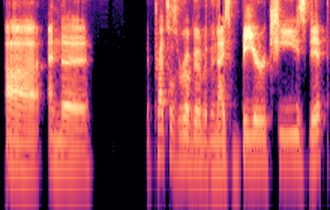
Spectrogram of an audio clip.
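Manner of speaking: normal talking voice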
